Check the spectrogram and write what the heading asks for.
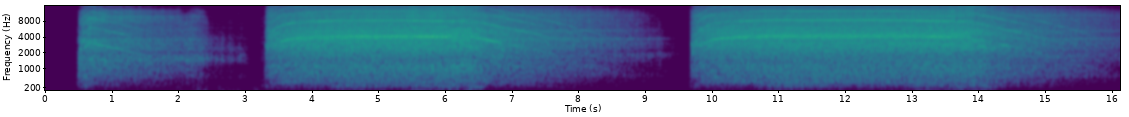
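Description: An electric drill boring holes into wood in three long, loud bursts, each a steady motor whine that strains and drops in pitch as the bit bites, with short pauses between.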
